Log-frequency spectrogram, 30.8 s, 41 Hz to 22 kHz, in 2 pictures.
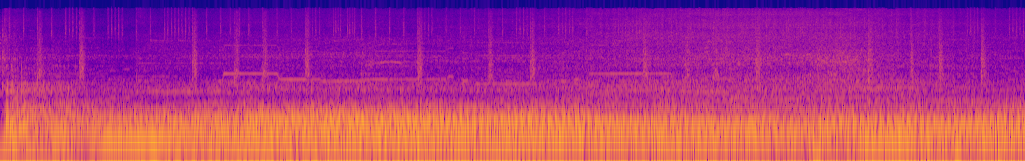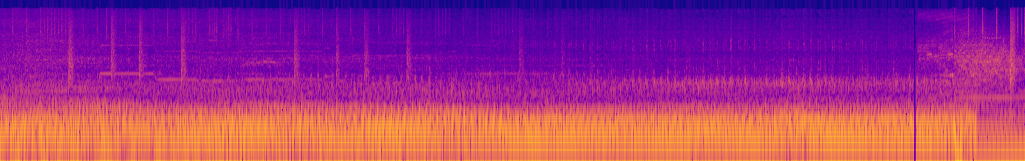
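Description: LS2 V8 swapped into a 1972 Oldsmobile 442, running steadily at idle with a deep, even exhaust rumble.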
